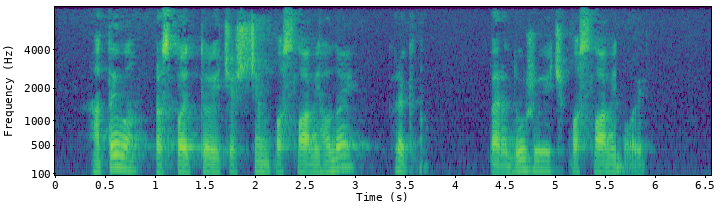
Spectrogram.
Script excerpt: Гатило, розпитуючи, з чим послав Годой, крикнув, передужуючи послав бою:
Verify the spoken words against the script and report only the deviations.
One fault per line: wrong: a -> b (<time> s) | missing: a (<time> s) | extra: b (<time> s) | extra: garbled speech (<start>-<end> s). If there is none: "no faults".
no faults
